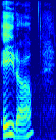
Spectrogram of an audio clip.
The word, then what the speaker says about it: Eta: acting like a vowel Ada and Theta so you can say them together and they kind of rhyme and go together so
